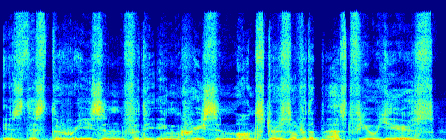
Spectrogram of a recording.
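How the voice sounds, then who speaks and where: Man voicing a gravelly wise beast companion. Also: lowish voice, fairly even intonation, moderate pace, exaggerated voice. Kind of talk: video game voice acting.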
